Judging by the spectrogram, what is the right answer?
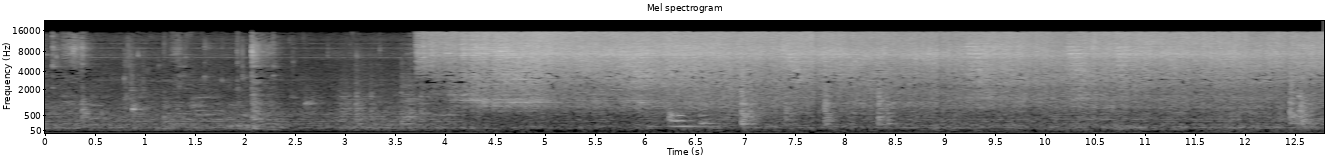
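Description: Thin rava dosa batter sizzling on a hot tawa over a high gas flame: after a few faint clinks, a loud, steady sizzle starts suddenly about four seconds in as the batter hits the griddle, and keeps going.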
